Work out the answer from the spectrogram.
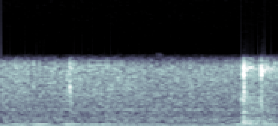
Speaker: so right now the relay has clicked it's opening up the circuit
